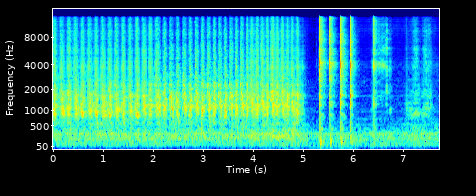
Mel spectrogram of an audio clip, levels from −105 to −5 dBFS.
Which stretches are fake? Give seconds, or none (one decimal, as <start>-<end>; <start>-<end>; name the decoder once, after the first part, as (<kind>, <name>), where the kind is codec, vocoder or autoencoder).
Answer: 0.0-2.1 (vocoder, BigVGAN v2); 3.9-5.1; 6.0-7.7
